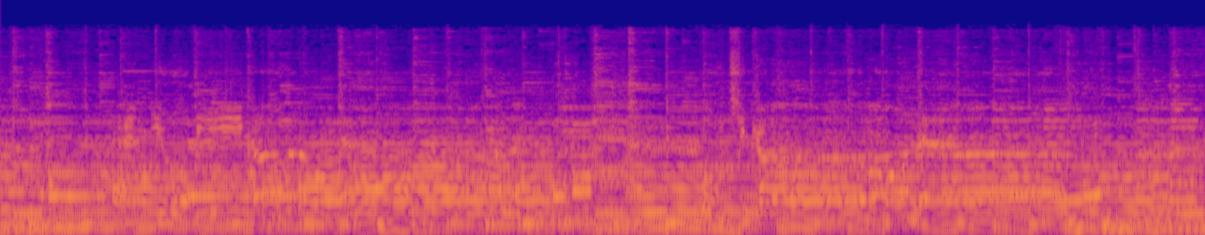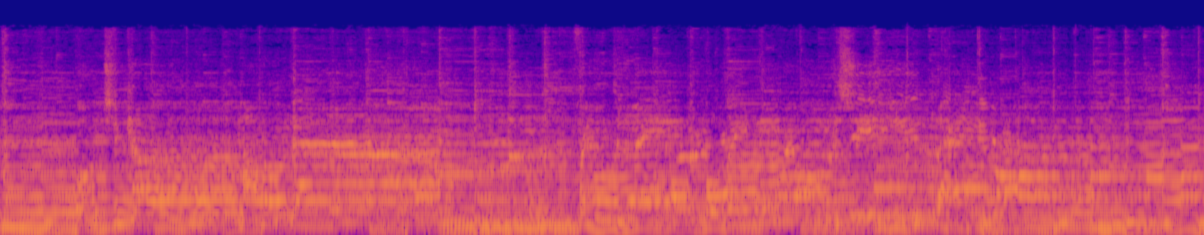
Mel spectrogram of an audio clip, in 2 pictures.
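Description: Country-bluegrass trio playing an instrumental passage: a dobro played lap-style with a slide bar, with sliding and wavering notes, over a strummed acoustic guitar and an electric bass.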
